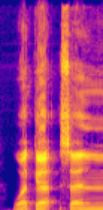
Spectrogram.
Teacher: Maka cara membacanya yaitu kita samarkan suara tanwinnya kepada huruf dal. Wa ka'san, seakan-akan langsung melafalkan huruf dal. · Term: ikhfa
